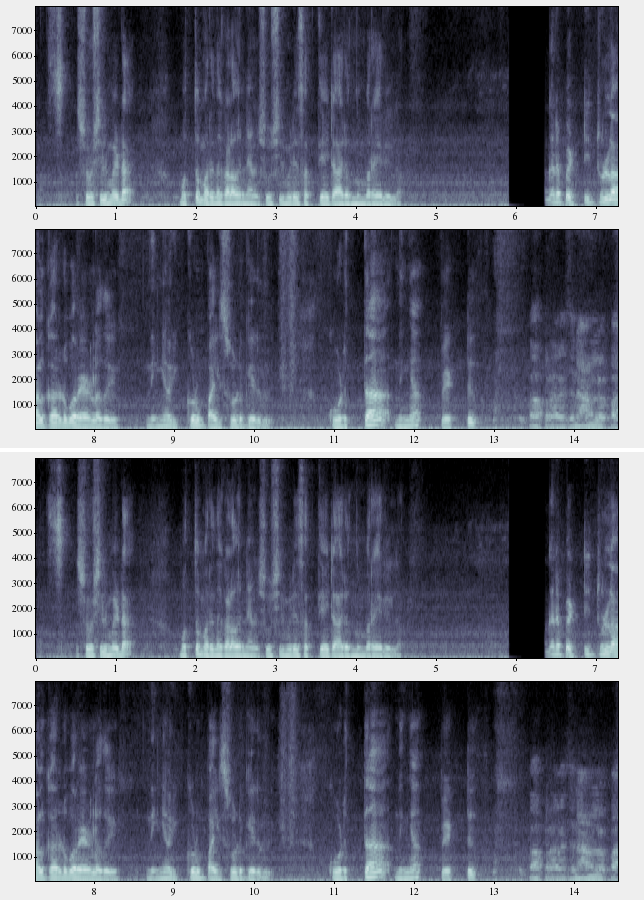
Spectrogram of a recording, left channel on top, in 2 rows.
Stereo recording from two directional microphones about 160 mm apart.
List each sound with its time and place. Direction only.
0.2 s speech: 15° left (ahead or behind)
6.4 s speech: 20° left (ahead or behind)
